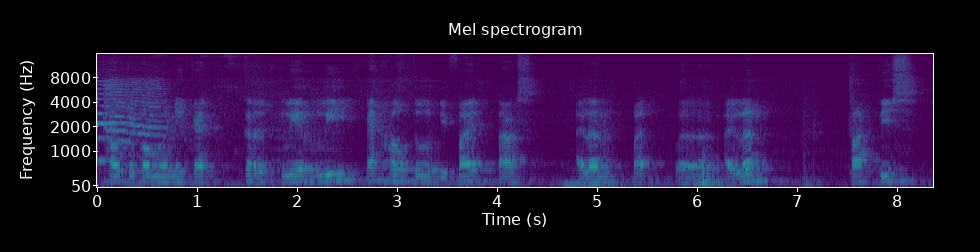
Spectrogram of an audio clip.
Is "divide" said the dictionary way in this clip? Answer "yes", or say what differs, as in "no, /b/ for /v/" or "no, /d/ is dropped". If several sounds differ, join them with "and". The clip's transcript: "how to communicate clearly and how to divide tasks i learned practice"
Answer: no, /f/ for /v/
